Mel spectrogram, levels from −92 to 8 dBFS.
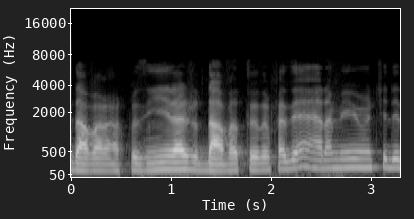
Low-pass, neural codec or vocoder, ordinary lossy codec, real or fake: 7.2 kHz; none; none; real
